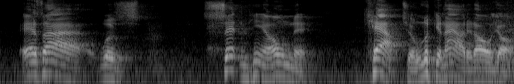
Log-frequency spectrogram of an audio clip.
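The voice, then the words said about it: Southern Louisiana-style accent. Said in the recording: “He's got like a Louisiana accent.”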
